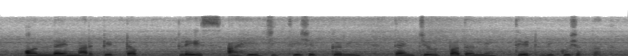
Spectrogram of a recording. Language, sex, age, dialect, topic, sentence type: Marathi, male, 18-24, Standard Marathi, agriculture, statement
